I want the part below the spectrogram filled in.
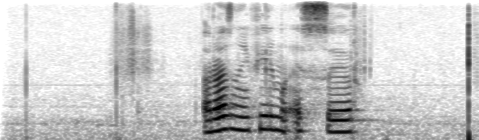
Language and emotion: Russian, neutral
